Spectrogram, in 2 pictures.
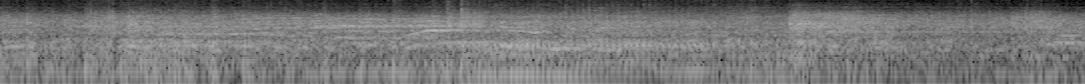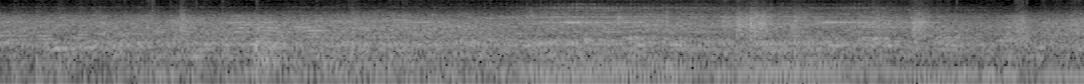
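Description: Street noise with a motor vehicle engine running, swelling about two to three seconds in and again near the end, over indistinct voices.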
